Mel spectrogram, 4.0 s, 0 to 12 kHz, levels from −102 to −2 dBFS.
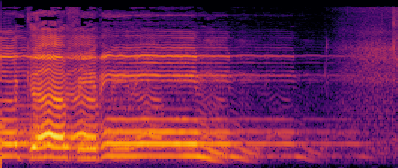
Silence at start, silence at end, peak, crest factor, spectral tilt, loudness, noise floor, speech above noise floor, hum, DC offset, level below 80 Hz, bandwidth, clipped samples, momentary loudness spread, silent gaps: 0 s; 1 s; -2 dBFS; 18 dB; -3.5 dB/octave; -17 LUFS; -48 dBFS; 32 dB; none; under 0.1%; -84 dBFS; 10.5 kHz; under 0.1%; 24 LU; none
